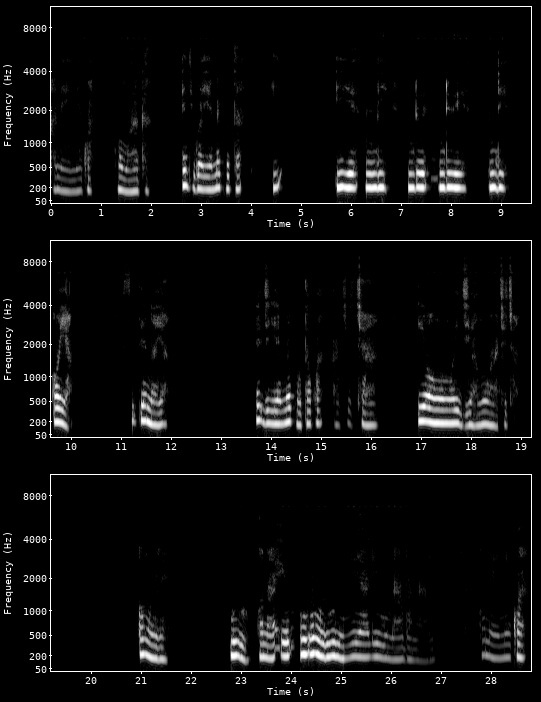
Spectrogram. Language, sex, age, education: Igbo, female, 30-45, tertiary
